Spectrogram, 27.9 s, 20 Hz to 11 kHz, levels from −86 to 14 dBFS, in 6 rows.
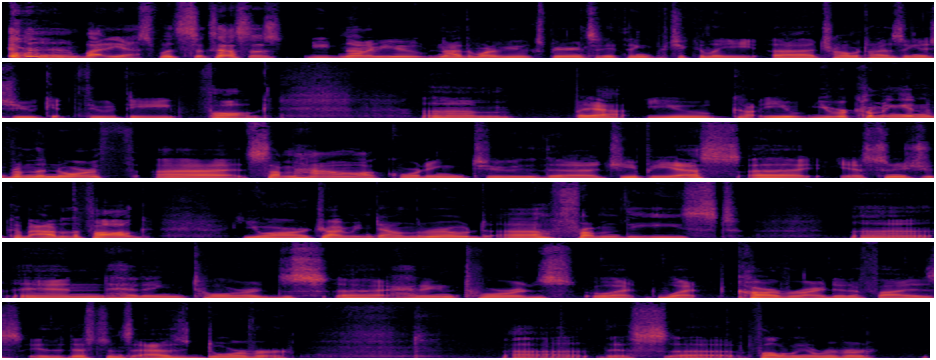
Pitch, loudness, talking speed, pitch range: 135 Hz, -31 LUFS, 175 wpm, 120-175 Hz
